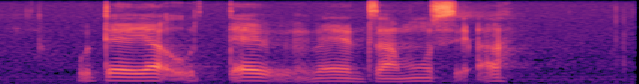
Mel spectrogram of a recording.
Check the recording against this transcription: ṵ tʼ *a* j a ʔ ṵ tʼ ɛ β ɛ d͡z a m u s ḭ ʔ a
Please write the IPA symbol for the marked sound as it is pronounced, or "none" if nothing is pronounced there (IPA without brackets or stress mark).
ɛ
